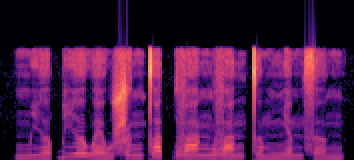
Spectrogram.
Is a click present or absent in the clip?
absent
